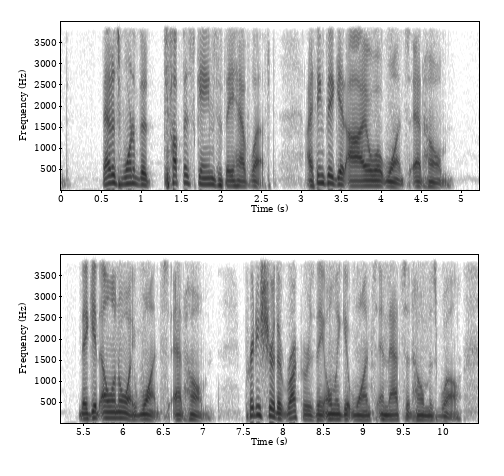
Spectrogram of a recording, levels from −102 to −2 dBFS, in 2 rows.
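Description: No technical faults are audible.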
